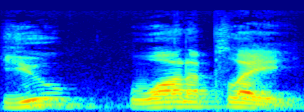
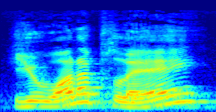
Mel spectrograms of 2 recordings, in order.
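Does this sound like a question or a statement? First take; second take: statement; question. First: It is said with a statement intonation. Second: It is said with a question intonation. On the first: It states what the listener wants. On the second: It asks whether the listener wants to.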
